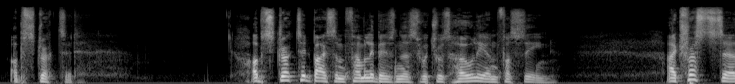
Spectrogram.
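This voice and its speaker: An actor in a radio play, a man, playing a failed, self-pitying young gentleman writer with formal, wordy diction. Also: medium pitch, no echo, clean studio sound, lightly acted. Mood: formal, apologetic. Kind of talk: radio play monologue and dialogue.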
